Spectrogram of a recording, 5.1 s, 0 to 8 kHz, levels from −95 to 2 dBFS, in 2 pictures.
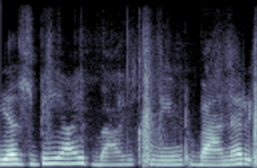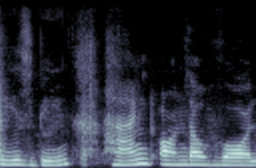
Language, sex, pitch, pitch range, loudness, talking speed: English, female, 200 Hz, 185-220 Hz, -20 LUFS, 115 wpm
